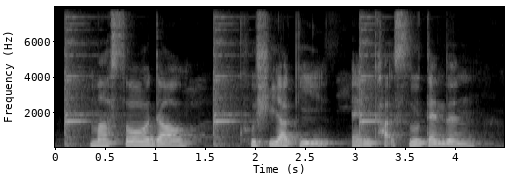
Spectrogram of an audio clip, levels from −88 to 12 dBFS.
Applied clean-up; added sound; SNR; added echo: none; Hammer; 15 dB; none.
